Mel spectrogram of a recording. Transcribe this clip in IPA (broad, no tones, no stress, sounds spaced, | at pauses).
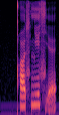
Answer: qʰ ʊ s lʲ e sʲ ɛ̰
